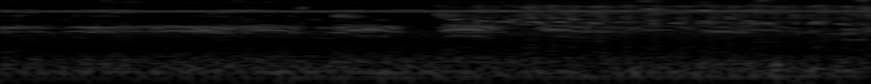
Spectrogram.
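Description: Grey francolin giving harsh, grating notes in quick uneven bursts that thicken toward the end, over a steady high-pitched insect whine.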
